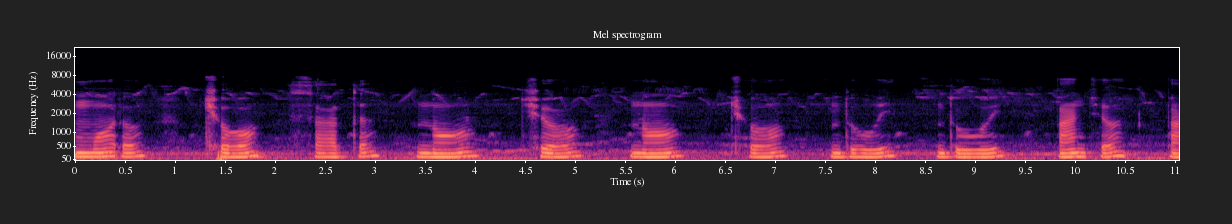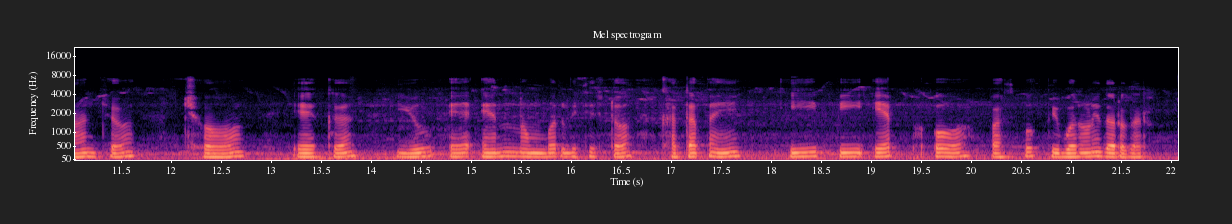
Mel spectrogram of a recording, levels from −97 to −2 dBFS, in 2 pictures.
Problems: constant background noise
